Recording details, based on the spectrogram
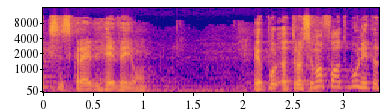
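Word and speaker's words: réveillon: e com o acento a gente vai continuar falando reveon por quê Porque no francês o acento não é igual na Língua Portuguesa que é pela sílaba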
